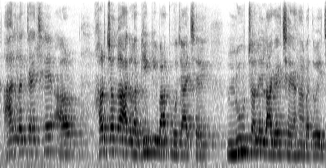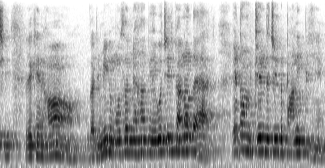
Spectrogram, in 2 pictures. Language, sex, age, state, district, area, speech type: Maithili, male, 18-30, Bihar, Samastipur, rural, spontaneous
